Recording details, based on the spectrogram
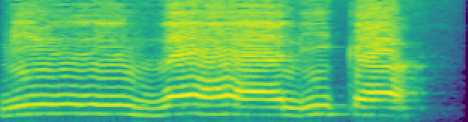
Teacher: Nun bertemu zal. Nun kosong bertemu zal, ikhfa hakiki. Dengung dua harokat. Za, pastikan lidah terkeluar sedikit.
